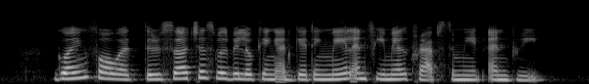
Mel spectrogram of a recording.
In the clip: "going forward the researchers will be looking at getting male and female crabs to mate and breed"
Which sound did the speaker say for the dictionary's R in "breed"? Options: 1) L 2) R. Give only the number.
2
